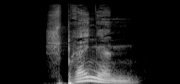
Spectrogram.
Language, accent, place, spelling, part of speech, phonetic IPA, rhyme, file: German, Germany, Berlin, sprängen, verb, [ˈʃpʁɛŋən], -ɛŋən, De-sprängen.ogg
- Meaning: first/third-person plural subjunctive II of springen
